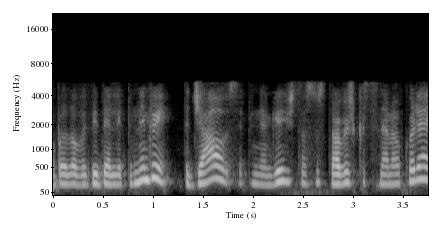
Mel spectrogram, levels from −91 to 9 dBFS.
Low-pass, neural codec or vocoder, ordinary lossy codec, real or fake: 5.4 kHz; codec, 16 kHz in and 24 kHz out, 0.9 kbps, LongCat-Audio-Codec, four codebook decoder; MP3, 32 kbps; fake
